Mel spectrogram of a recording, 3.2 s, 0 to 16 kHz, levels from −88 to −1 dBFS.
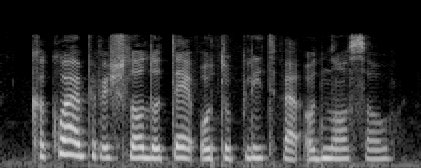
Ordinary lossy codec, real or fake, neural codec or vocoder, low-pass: none; fake; codec, 16 kHz, 4 kbps, X-Codec, WavLM features, trained on Multilingual LibriSpeech; 7.2 kHz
